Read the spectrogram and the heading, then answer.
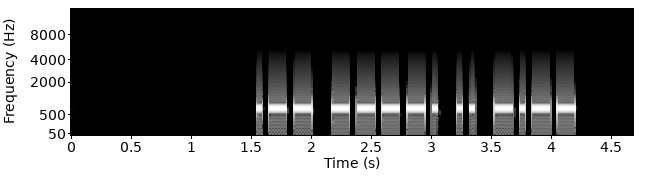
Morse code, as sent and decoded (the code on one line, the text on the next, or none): .-- ----. .. -.--
W9IY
